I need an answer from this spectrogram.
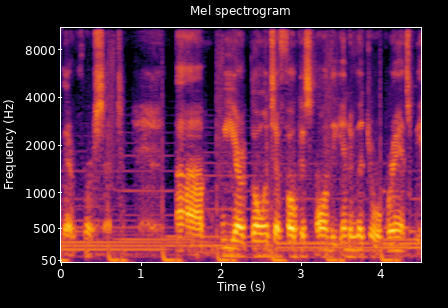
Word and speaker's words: Versant: The new company chose Vers um pronounced like the root word root the root of the word conversant to emphasize his versatility and familiarity with multiple subjects.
